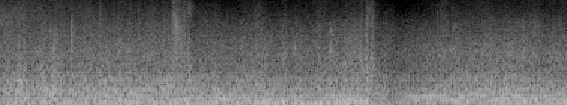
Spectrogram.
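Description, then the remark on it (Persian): A moving passenger train rolls along the rails with a steady, dense rumble and hiss that stays loud throughout, dipping briefly before a low droning hum settles in. No one speaks. “قطار که وایسه چند نفر میفرستی از مبدا تا اینجا وجب به وجب دو طرف ریلو بگردن.”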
